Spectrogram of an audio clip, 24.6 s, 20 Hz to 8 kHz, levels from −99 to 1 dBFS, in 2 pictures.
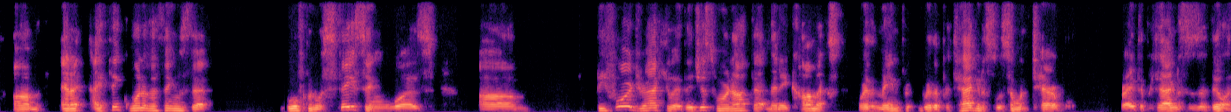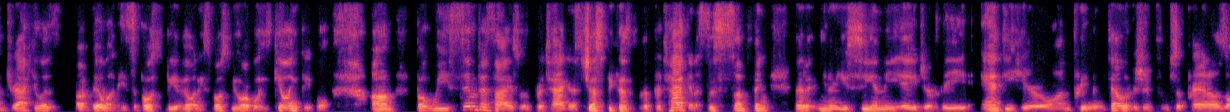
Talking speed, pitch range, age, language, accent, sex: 210 wpm, 120-145 Hz, 30-49, English, American, male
